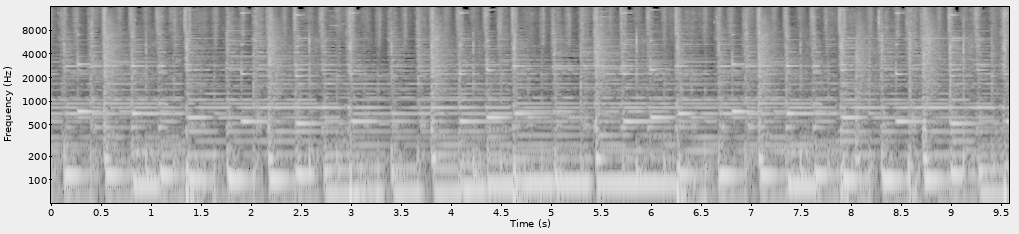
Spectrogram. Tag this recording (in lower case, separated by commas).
music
